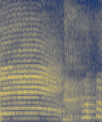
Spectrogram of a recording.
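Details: Mallu, a little disabled goat, gives one loud, sustained bleat rich in overtones. The call holds steady for most of a second, then bends downward and fades, and a brief, softer broken vocal sound follows.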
